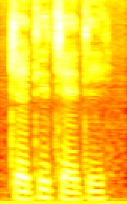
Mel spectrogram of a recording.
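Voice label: "jedijedi", Nigerian Pidgin, male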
